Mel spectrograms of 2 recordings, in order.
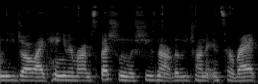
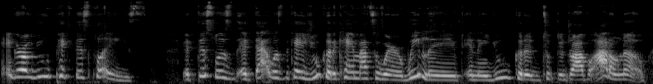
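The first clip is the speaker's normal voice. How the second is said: higher, louder mock scolding of a friend; exasperated; 5 semitones higher, 6 dB louder than usual. Storyteller gripes at the friend who picked this place, exasperated. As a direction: give your friend an exasperated earful, pitched up.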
